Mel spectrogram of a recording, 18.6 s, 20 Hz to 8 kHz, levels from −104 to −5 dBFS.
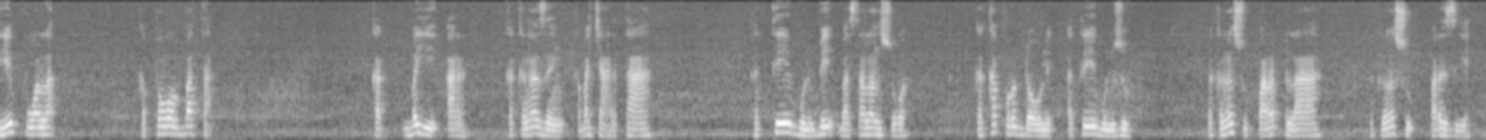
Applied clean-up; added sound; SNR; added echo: none; Vehicle; 18 dB; none.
